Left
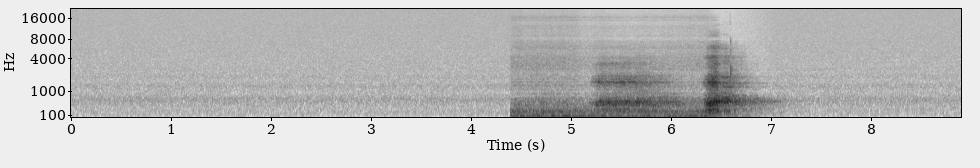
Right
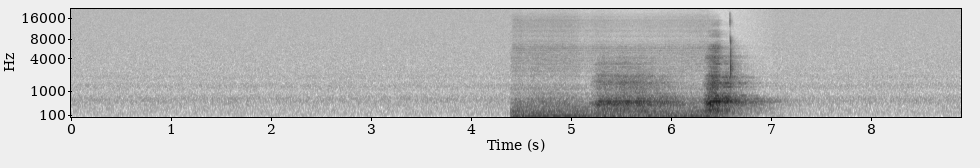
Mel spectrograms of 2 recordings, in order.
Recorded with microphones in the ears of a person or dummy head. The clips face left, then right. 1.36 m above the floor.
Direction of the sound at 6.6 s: 55° right (ahead or behind).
